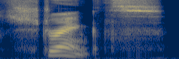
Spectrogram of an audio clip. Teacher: It has a complex consonant cluster at the beginning, STR, a vowel in the middle, and another massive consonant cluster at the end, NGTHS. Yeah. It takes a full second of breath to articulate all those sounds.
